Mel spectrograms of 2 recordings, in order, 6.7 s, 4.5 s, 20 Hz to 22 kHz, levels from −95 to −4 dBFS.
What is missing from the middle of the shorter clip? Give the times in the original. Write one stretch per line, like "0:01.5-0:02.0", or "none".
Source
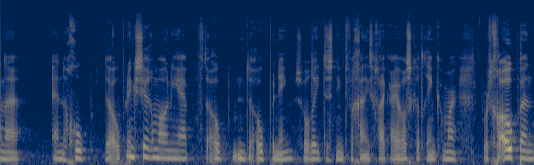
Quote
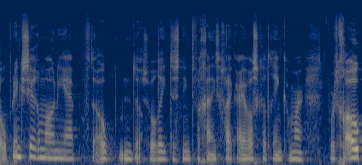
0:03.2-0:03.7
